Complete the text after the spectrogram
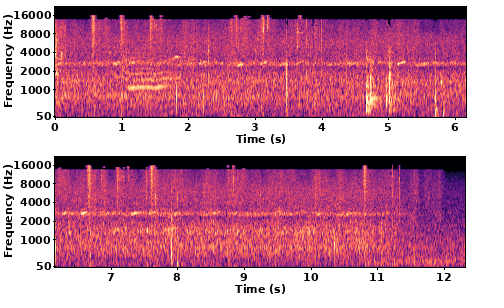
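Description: Footsteps tread over grass, gravel and wooden boards.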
